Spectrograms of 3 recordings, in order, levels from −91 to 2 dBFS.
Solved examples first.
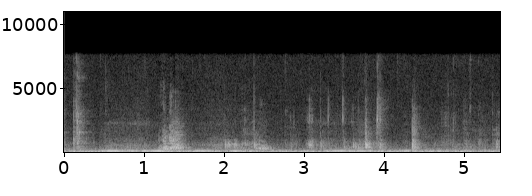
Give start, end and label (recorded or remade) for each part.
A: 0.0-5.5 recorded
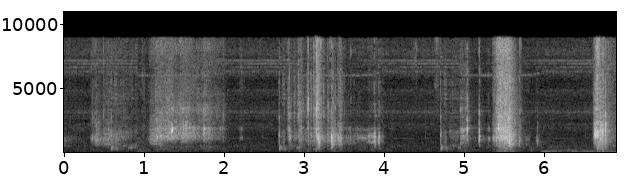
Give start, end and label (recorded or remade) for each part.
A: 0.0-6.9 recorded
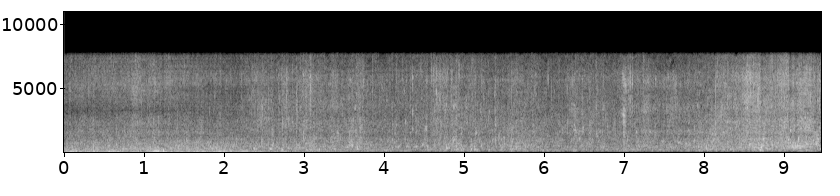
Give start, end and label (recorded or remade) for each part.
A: 0.0-9.5 remade

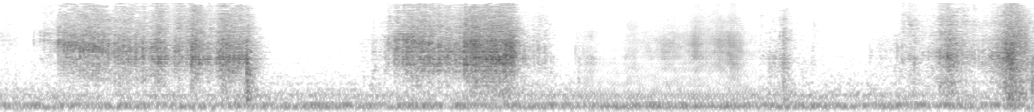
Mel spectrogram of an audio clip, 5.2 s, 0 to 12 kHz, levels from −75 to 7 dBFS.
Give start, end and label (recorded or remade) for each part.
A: 0.0-2.9 recorded; 2.9-3.8 remade; 3.8-5.2 recorded

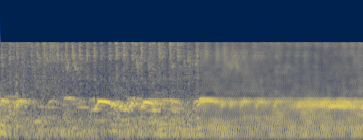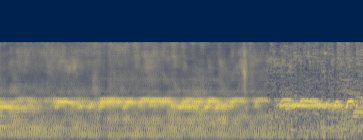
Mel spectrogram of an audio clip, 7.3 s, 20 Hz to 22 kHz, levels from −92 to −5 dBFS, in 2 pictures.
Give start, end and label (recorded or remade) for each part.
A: 0.0-2.0 recorded; 2.0-6.3 remade; 6.3-7.3 recorded

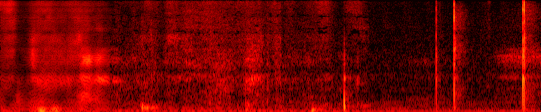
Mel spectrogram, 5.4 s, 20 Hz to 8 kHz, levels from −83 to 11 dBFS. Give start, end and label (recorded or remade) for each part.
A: 0.0-1.1 remade; 1.1-5.4 recorded

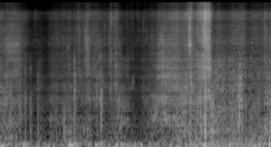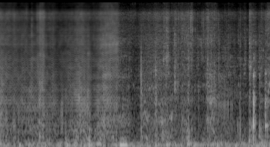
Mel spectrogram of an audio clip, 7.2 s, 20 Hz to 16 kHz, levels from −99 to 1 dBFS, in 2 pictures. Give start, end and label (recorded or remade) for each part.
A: 0.0-2.8 remade; 2.8-3.4 recorded; 3.4-5.2 remade; 5.2-7.2 recorded

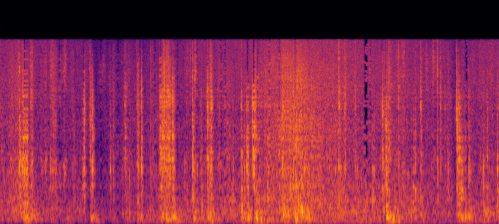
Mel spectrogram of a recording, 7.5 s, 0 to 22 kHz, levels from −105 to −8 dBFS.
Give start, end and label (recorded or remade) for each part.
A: 0.0-0.4 recorded; 0.4-2.8 remade; 2.8-5.8 recorded; 5.8-7.0 remade; 7.0-7.5 recorded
